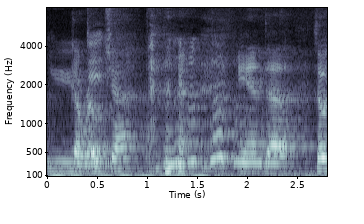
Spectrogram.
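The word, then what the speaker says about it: Garrotxa: alva hoven and um it's called garocha it's g-a-r-r-o-t-x-a did i spell it right garocha and uh so it's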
